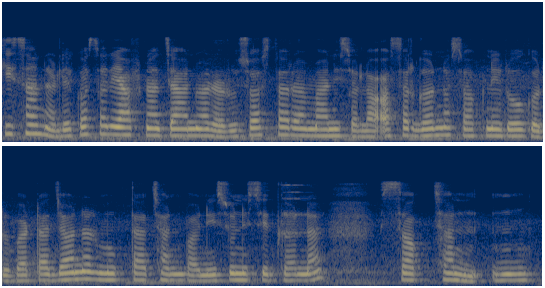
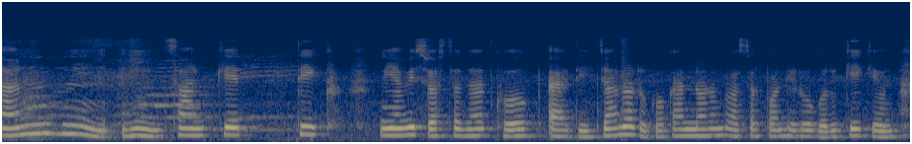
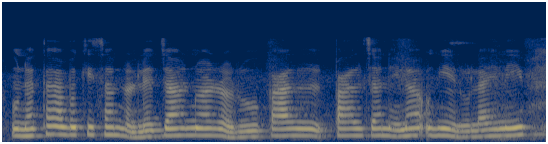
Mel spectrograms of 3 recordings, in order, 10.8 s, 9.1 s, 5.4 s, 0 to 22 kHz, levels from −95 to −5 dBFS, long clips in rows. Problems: none marked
